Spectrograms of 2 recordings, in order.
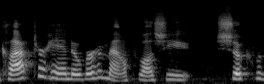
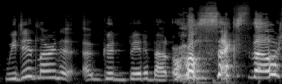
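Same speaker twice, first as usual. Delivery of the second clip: laughing; 4 semitones higher, 10 dB louder than usual. Acted. First read, rising, cracking up.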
